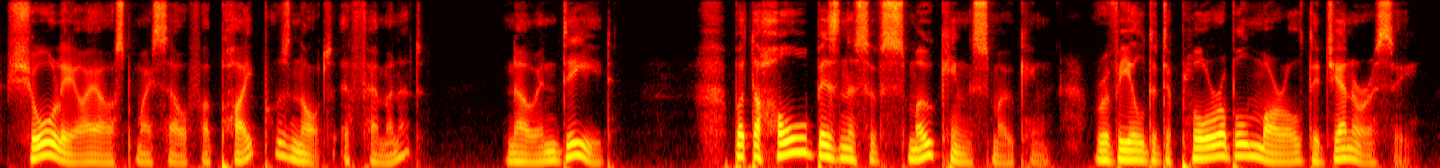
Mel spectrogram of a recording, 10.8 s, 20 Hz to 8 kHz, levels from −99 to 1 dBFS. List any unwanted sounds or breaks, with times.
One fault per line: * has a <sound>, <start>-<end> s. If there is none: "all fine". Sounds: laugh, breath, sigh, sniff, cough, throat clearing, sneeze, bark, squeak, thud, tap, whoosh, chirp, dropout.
all fine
